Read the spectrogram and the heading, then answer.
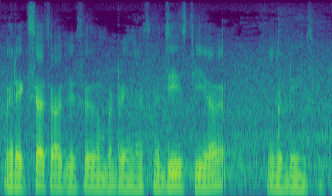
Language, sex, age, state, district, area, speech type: Tamil, male, 30-45, Tamil Nadu, Sivaganga, rural, spontaneous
